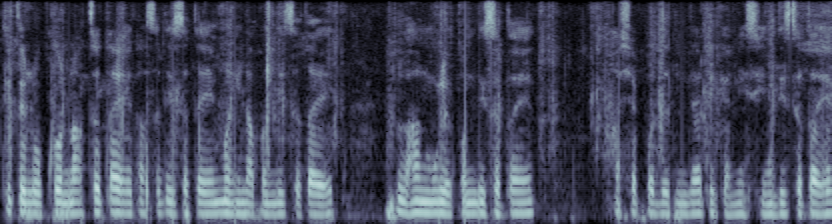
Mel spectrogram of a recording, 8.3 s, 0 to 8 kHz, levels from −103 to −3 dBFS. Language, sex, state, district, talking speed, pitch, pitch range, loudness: Marathi, male, Maharashtra, Dhule, 165 wpm, 145 Hz, 140-150 Hz, -27 LUFS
